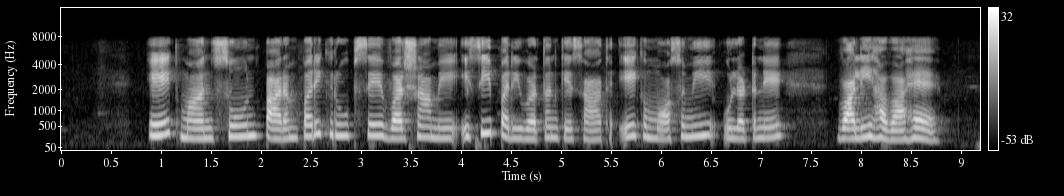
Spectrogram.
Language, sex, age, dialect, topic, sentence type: Hindi, female, 31-35, Marwari Dhudhari, agriculture, statement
